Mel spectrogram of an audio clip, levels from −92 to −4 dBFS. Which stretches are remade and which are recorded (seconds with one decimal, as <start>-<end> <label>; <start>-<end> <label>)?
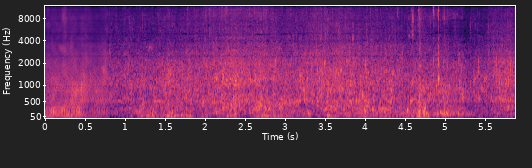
0.0-0.8 remade; 0.8-5.9 recorded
